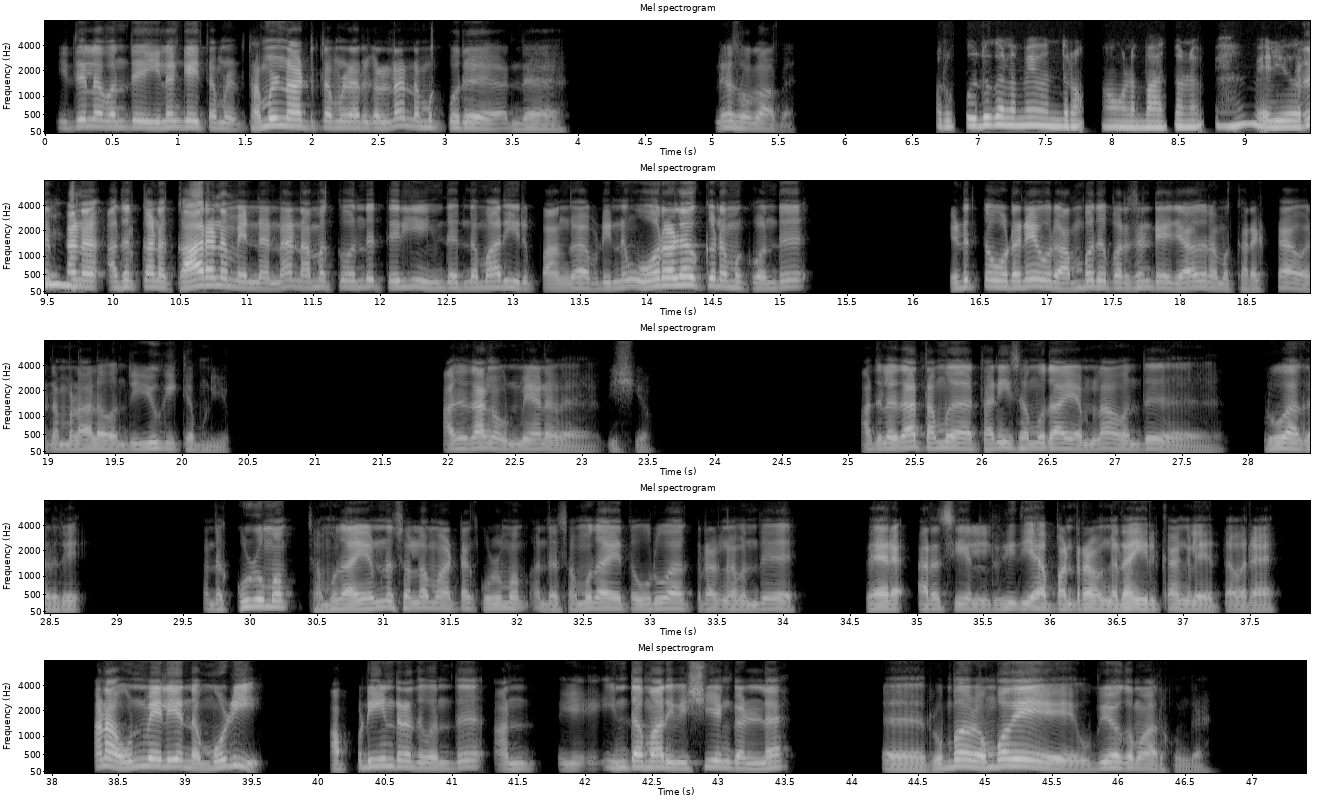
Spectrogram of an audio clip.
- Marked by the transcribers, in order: chuckle; laughing while speaking: "அரசியல் ரீதியா"
- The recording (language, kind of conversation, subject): Tamil, podcast, மொழி உங்கள் தனிச்சமுதாயத்தை எப்படிக் கட்டமைக்கிறது?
